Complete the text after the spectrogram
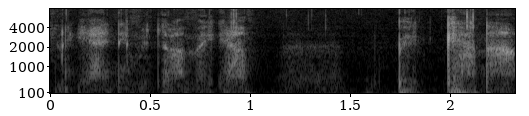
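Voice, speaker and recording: The voice is whispering. Its tone is soothing. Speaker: ASMR creator. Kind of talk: Persian ASMR talk, affectionate. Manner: whispered, soothing.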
